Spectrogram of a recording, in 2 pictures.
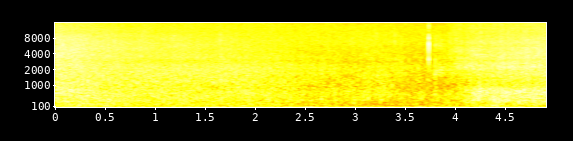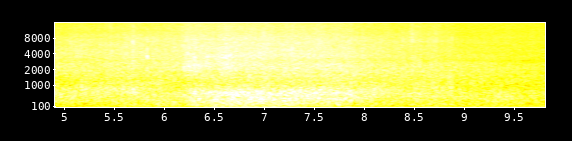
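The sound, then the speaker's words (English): Steady roar of ocean surf washing onto a shore, with a swell of a larger wave breaking midway and wind rushing past the microphone; no voices. “looking out, looking at the waves now and us.”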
